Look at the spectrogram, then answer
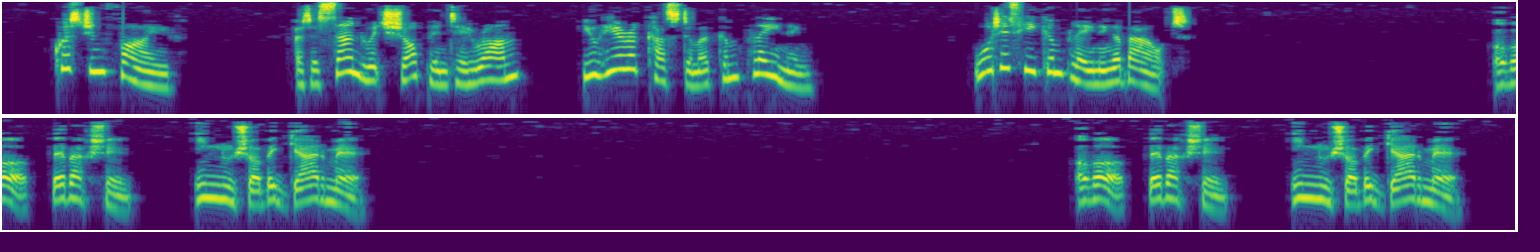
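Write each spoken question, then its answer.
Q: What is he complaining about?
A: The soft drink is warm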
